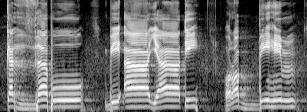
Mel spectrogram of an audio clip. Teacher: کذبوا، کاف کو ذال کے ساتھ ملائیں گے، ذال پر زبان نکالیں اور اس کو سختی کے ساتھ پڑھیں، تشدید ہے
